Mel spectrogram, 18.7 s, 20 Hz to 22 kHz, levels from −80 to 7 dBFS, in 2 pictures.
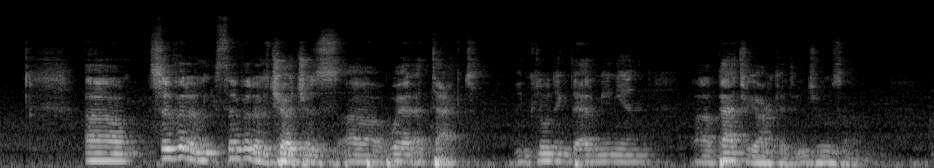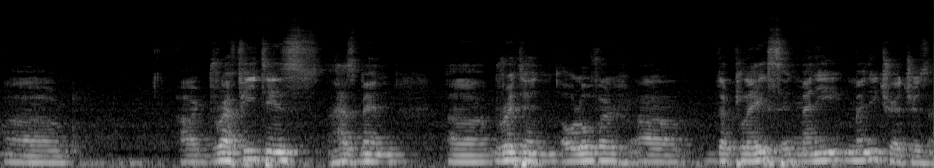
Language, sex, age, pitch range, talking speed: English, male, 40-59, 105-145 Hz, 95 wpm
